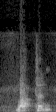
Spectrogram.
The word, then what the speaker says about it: Luton: He was the founder of the International Paris Society and a member of the Luton Paris, Luton, L-U-T-O-N, is that how you say it, Steve?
